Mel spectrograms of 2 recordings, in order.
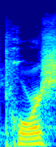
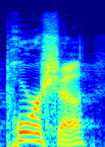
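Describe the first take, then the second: First: Porsche is said the common American way. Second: Porsche is said the non-American way. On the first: This is how people in America usually say it. The speaker calls it wrong. "in America we say Porsche a lot" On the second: This is how the name is properly said. The speaker calls it right. "apparently it's it's pronounced Porsche"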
